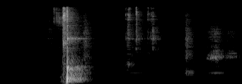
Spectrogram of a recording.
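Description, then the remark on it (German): A bottle cap clicks open with one sharp, slightly ringing snap and no pop, followed by a few faint, brief clicks and glassy rattles. No one speaks. “Das hat nicht geploppt, es läuft in die über. Aber ich klicke halt.”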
